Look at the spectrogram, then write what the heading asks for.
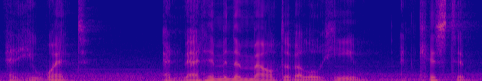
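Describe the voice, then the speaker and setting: A man narrating scripture from a script in a measured, solemn manner. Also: deep voice, noisy background. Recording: music behind the voice.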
